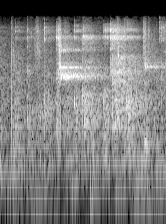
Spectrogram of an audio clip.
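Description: Table tennis rally: the plastic ball clicking off the bats and table in quick succession. From about a second in there are high squeaks, from shoes on the hall floor.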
